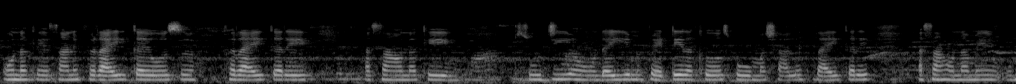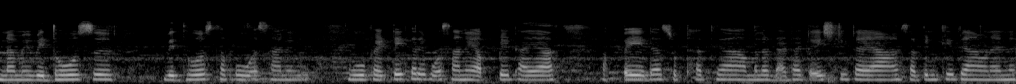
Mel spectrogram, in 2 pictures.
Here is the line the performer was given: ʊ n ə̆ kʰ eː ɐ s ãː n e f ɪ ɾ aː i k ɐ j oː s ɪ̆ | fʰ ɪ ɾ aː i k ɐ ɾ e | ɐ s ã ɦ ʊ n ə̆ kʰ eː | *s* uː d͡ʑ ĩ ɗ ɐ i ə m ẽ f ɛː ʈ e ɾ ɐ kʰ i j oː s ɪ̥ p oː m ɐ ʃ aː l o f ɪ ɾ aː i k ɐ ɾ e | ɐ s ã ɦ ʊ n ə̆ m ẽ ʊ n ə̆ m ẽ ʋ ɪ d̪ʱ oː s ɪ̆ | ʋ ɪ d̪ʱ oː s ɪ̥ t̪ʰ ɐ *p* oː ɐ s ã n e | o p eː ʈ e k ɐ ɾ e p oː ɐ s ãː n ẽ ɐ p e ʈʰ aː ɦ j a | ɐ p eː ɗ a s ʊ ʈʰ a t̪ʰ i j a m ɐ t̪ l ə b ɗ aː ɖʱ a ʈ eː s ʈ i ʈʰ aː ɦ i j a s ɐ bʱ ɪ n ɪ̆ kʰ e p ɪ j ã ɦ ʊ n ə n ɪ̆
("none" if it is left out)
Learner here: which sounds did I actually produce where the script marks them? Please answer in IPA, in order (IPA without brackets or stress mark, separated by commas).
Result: s, p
